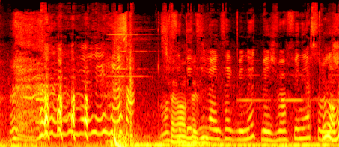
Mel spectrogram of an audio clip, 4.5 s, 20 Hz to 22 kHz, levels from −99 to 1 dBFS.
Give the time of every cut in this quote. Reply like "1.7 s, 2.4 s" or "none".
1.8 s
